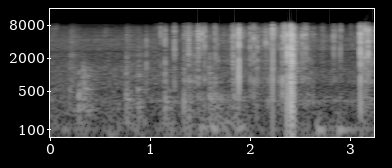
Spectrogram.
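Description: Gloved hands tear open a crinkly foil wrapper.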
